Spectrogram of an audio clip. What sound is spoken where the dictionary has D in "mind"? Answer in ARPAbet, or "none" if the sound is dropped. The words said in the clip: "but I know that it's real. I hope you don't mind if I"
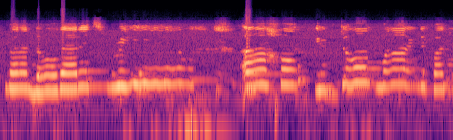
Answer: D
